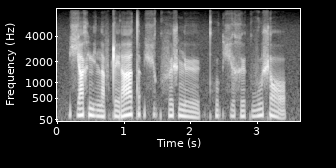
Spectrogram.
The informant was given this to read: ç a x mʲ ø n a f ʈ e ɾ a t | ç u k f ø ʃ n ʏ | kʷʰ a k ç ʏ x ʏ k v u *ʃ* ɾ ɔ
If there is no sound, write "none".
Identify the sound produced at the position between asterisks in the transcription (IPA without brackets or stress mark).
ʃ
